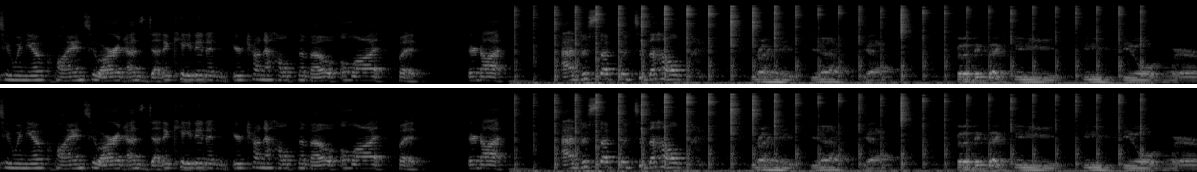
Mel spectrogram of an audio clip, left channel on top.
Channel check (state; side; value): identical; both; correlation 1.00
